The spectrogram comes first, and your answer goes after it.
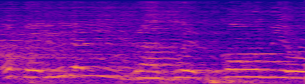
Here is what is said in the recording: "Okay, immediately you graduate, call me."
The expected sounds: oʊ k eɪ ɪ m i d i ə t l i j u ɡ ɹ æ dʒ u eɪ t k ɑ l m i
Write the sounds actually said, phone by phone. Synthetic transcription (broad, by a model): oʊ k eɪ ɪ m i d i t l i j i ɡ ɹ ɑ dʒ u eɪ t k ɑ w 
